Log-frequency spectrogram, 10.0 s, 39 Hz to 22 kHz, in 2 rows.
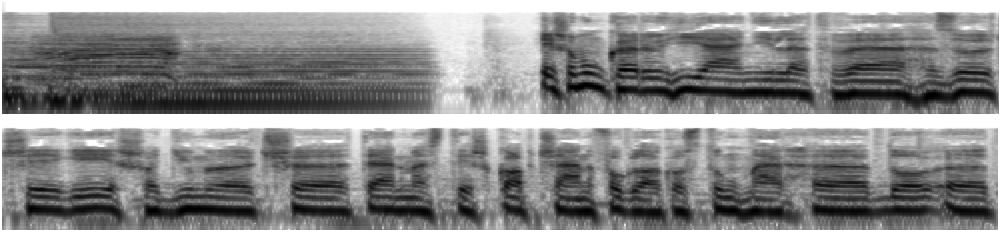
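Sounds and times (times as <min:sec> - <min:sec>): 
cow mooing: 0:00.0 - 0:01.0
speech: 0:02.7 - 0:09.9.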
